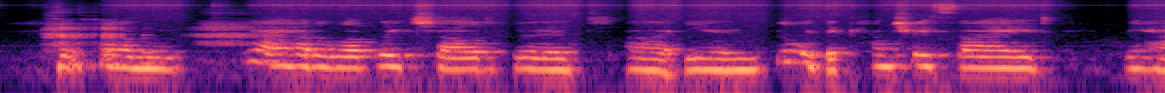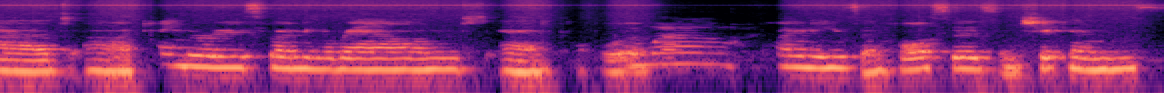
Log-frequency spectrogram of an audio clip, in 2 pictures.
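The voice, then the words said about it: Australian accent. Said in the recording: “I'm Australian by birth, as might be revealed by my accent.”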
